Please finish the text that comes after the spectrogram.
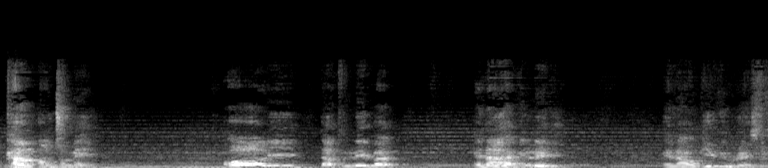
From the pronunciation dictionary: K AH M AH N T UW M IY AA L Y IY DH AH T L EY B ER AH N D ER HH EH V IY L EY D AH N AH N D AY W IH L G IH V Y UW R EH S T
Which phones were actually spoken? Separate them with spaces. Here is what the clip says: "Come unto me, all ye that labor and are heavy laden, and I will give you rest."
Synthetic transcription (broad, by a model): K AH M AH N T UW M IY AA L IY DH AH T L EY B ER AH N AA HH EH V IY L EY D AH AH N AY W IH L G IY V Y UW R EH S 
